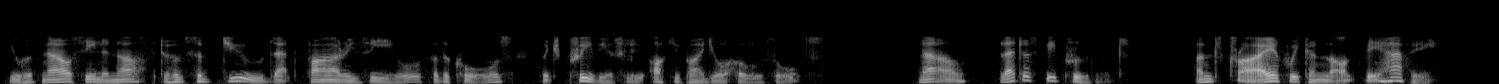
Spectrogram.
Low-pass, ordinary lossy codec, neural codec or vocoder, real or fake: 3.6 kHz; AAC, 24 kbps; codec, 16 kHz, 6 kbps, DAC; fake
